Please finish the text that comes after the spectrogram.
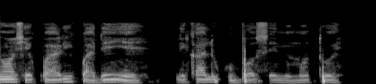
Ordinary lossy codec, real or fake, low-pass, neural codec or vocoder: none; real; 7.2 kHz; none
